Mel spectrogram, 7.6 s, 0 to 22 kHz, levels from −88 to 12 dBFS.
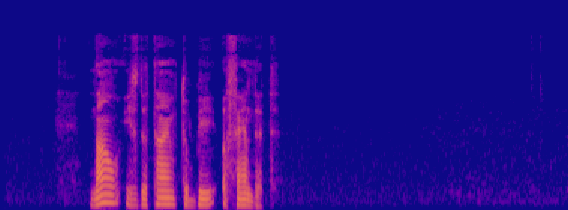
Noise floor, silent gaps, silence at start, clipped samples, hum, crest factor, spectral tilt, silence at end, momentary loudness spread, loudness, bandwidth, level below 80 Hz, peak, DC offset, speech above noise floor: -76 dBFS; none; 1.2 s; under 0.1%; none; 28 dB; -6 dB/octave; 3.95 s; 12 LU; -26 LUFS; 11.5 kHz; -64 dBFS; -2 dBFS; under 0.1%; 51 dB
